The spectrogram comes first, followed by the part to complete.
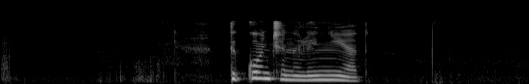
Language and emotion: Russian, angry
